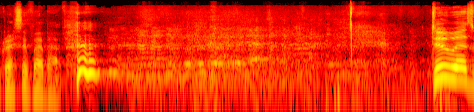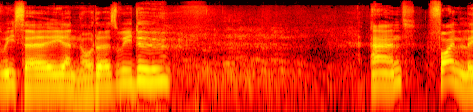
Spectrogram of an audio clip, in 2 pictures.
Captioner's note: laughs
